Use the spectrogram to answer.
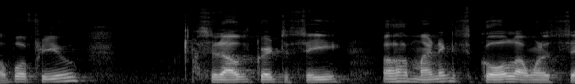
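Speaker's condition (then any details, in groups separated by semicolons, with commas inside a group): Friedreich's ataxia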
